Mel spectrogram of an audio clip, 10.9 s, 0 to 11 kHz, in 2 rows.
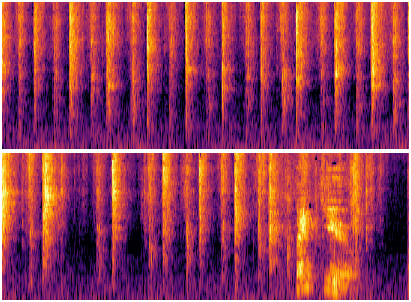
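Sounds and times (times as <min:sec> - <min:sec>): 
cards dealt one by one from a split deck: 0:00.2 - 0:10.8
speech: 0:09.4 - 0:10.2.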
